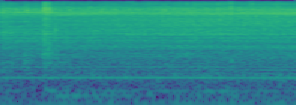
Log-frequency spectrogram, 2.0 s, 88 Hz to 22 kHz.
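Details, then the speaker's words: eMachines T1090 desktop (Intel Celeron Coppermine 900 MHz), camera held right up to the CPU fan: loud, steady high-pitched whine over airy rush at constant pitch; CPU fan so noisy the owner retired the PC as a server. "I mean, it was to the point where I had to stop using this computer as a server because I couldn't sleep at night. It's just such it's such a high pitch, and I don't know, it just got on my nerves."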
